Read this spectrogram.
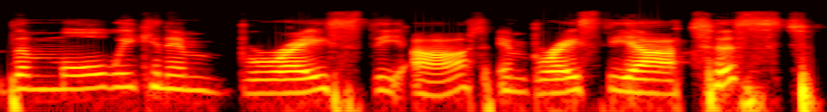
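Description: A woman hosting a casual interview chat, talking in an animated, chatty way with many fillers. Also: medium pitch, slow, no echo. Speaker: podcast host.

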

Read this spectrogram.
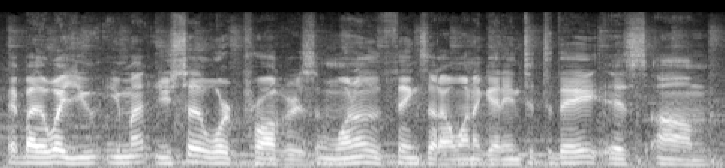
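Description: A man hosting a podcast in casual chat, halting and repeating his words. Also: medium pitch, fairly even intonation. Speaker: podcast host. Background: music.

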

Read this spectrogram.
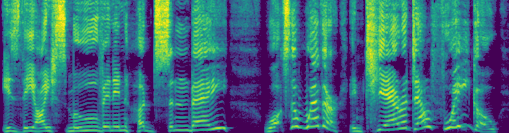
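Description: A woman voicing a bold old pirate mother who talks loudly in a high, whooping voice. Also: very animated, takes it slowly, heavily acted. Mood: dreamy.

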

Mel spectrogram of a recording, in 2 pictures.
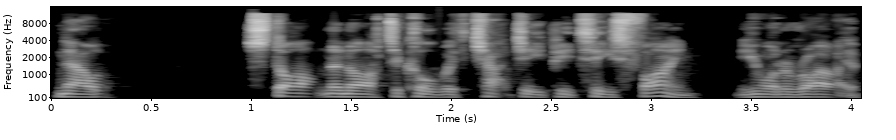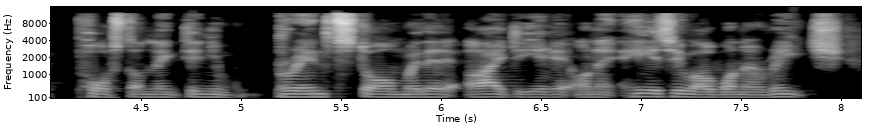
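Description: A man with a fairly low voice talks as a podcast guest, leaning hard on repeated words to drive his points home. The sound is close and dry, with no room echo. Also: steady tone, a little fast, a little mellow. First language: English. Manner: emphatic, repeats words for stress. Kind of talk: conversational interview.

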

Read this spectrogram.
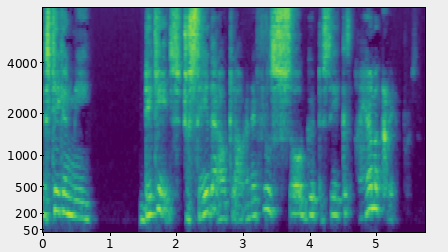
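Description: A man's voice: high-pitched, lively intonation, normal speed, rough recording. Man from Sri Lanka, podcast guest, thoughtful and rambling. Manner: reflective, rambling, tags with "right?". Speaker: podcast guest, business owner. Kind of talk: casual conversation.

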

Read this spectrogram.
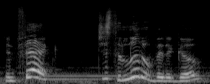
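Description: A woman playing a childlike, lonely and eager records clerk in an audio drama, with a giggly, halting, naive delivery. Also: mid-range voice, big pitch swings, darkish tone, soft background music, lightly acted. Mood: hesitant, earnest.

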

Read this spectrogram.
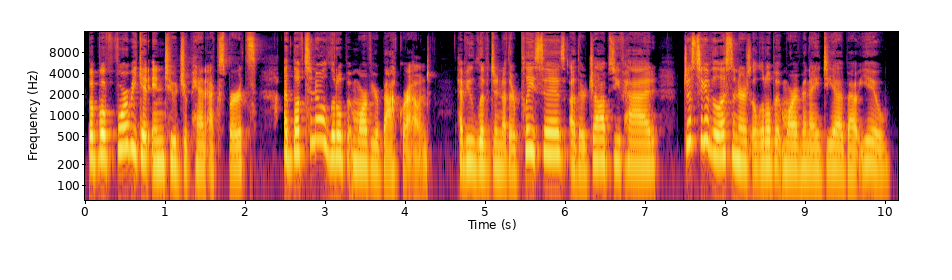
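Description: An upbeat woman hosts a podcast interview, gushing with praise and eager questions. Her voice sits at an ordinary middle pitch for a woman, recorded on a podcast microphone in a remote call. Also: animated, brisk. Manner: upbeat, gushing, many "I love that". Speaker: podcast host.

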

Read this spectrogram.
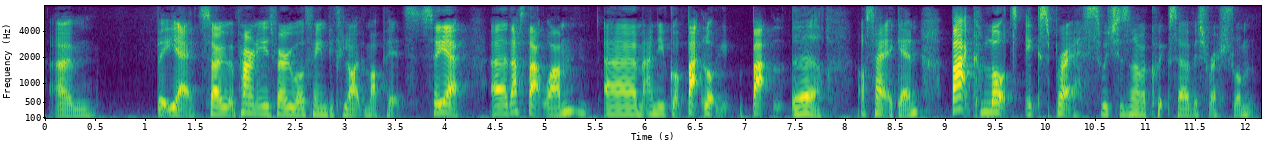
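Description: A woman's voice: fairly low pitch, animated, normal speed, sharp tone. A young woman co-hosting a podcast, chatting casually with many ums and frequent laughs. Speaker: podcast co-host. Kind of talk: casual chat.

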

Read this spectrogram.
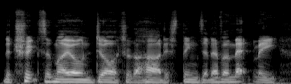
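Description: A man voicing a huge, menacing male giant with a low, slow, booming delivery. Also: fairly even intonation, fairly bright tone, lightly acted. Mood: frustrated.

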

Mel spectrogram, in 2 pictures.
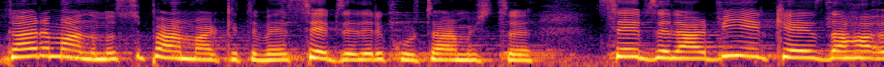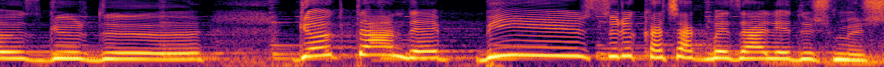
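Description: A woman with a high voice narrates a children's storybook. She sounds like a preschool teacher, expressive and theatrical, addressing young listeners.

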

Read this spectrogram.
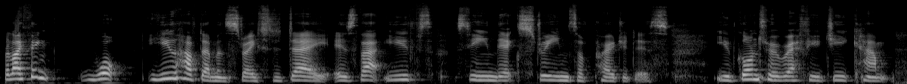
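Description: A woman hosts a podcast and steers the conversation with inquisitive questions. Her voice sits at a middle pitch. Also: unhurried. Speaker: podcast host. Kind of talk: interview questions.

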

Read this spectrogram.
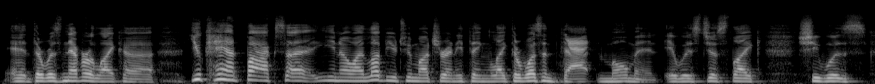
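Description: A man's voice: on the high side, unhurried, a bit bright. A man co-hosting a podcast, discussing film casually, making his points emphatically and explaining as he goes. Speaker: podcast co-host.

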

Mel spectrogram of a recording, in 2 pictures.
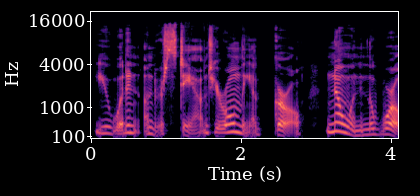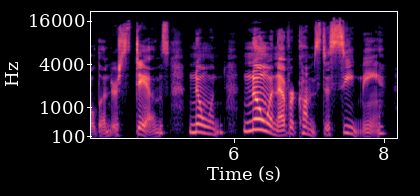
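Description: A woman voicing a lonely, self-pitying five-headed male griffin in a storybook tale, slow and resentful. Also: medium pitch, sing-song, creaky, no room sound, clean studio sound, heavily acted.

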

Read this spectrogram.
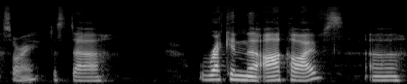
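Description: A woman's voice: medium pitch, fairly even intonation, slow pace, vocal fry, bright, forceful tone, no echo. An Australian woman in her thirties, a guest chatting casually and candidly, rambling with many restarts. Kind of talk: casual interview chat.

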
